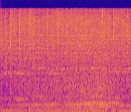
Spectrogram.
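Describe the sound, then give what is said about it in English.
A car engine revs hard during a chase as the car pulls in front of an SUV, its low growl climbing in pitch over a rush of road noise, loud and continuous throughout, with no voices. “He pulls in front of the SUV. Harry slams the brake pedal. He follows close behind.”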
